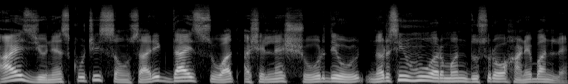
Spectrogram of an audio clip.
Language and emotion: Goan Konkani, neutral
